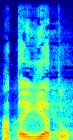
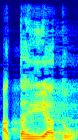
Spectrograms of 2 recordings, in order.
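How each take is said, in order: Both takes have the same delivery.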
